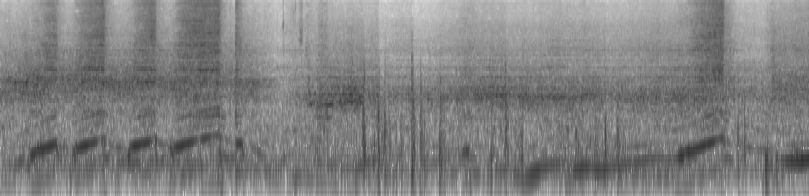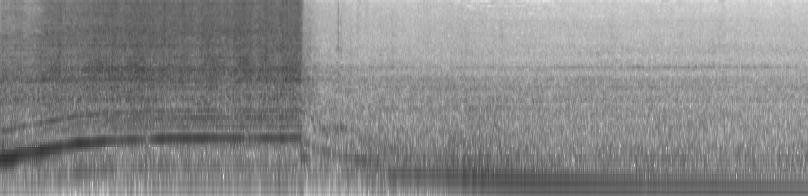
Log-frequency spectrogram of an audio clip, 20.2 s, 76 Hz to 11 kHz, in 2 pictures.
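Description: Toyota Chaser JZX100's straight-six engine heard from inside the cabin while drifting, revved in quick repeated rises at first, with tyre noise. About ten seconds in it revs up and holds high with loud tyre noise, then cuts off suddenly and falls to a low, slowly sinking engine note.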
